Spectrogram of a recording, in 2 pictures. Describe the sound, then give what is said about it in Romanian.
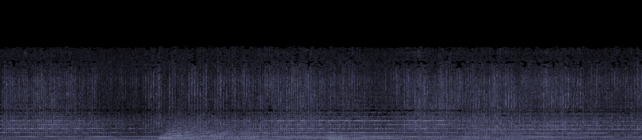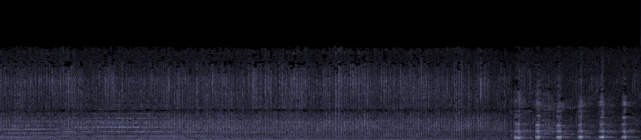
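A propeller airplane engine roars up loudly with steady droning harmonics as the aircraft takes off, the pitch shifting over several seconds, followed near the end by a short burst of rapid rhythmic pulses. “Decolează.”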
